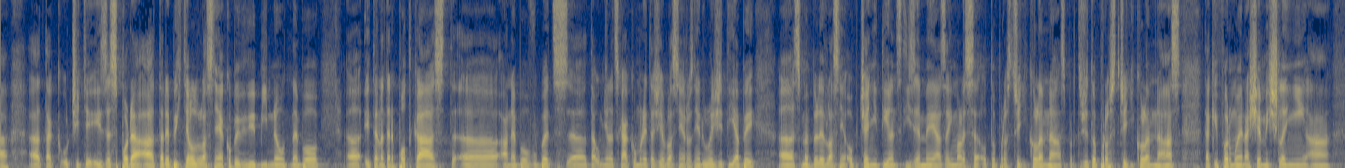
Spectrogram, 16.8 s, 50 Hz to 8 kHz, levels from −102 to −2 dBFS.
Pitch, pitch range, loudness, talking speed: 130 Hz, 125-135 Hz, -29 LUFS, 210 wpm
